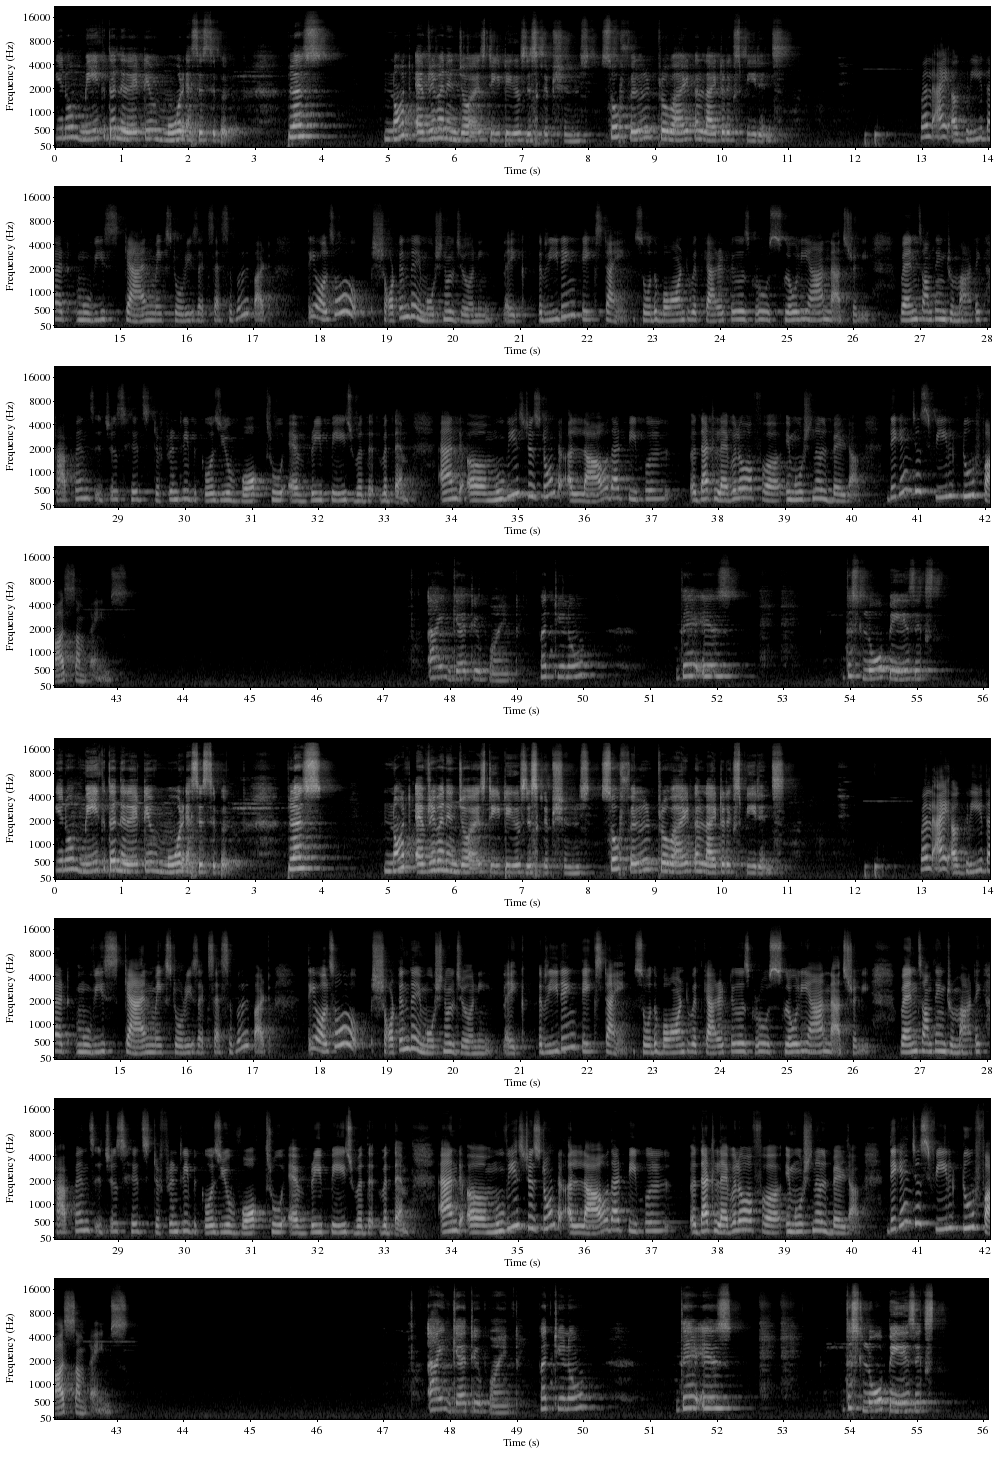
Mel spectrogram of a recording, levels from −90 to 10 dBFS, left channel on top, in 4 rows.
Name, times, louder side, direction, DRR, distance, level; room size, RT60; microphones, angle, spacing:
voice 1, 0.0-4.0 4.9-10.9 47.7-48.9 49.4-50.0 51.5-52.2 52.6-53.1 53.9-55.2, right 5 dB, 75° right, 1.6 m, -33 dB
voice 2, 13.0-17.2 17.8-21.0 21.3-37.3 37.6-43.2, right 4 dB, 50° right, 0.8 m, -37 dB
29.5 x 19.0 x 9.3 m
head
